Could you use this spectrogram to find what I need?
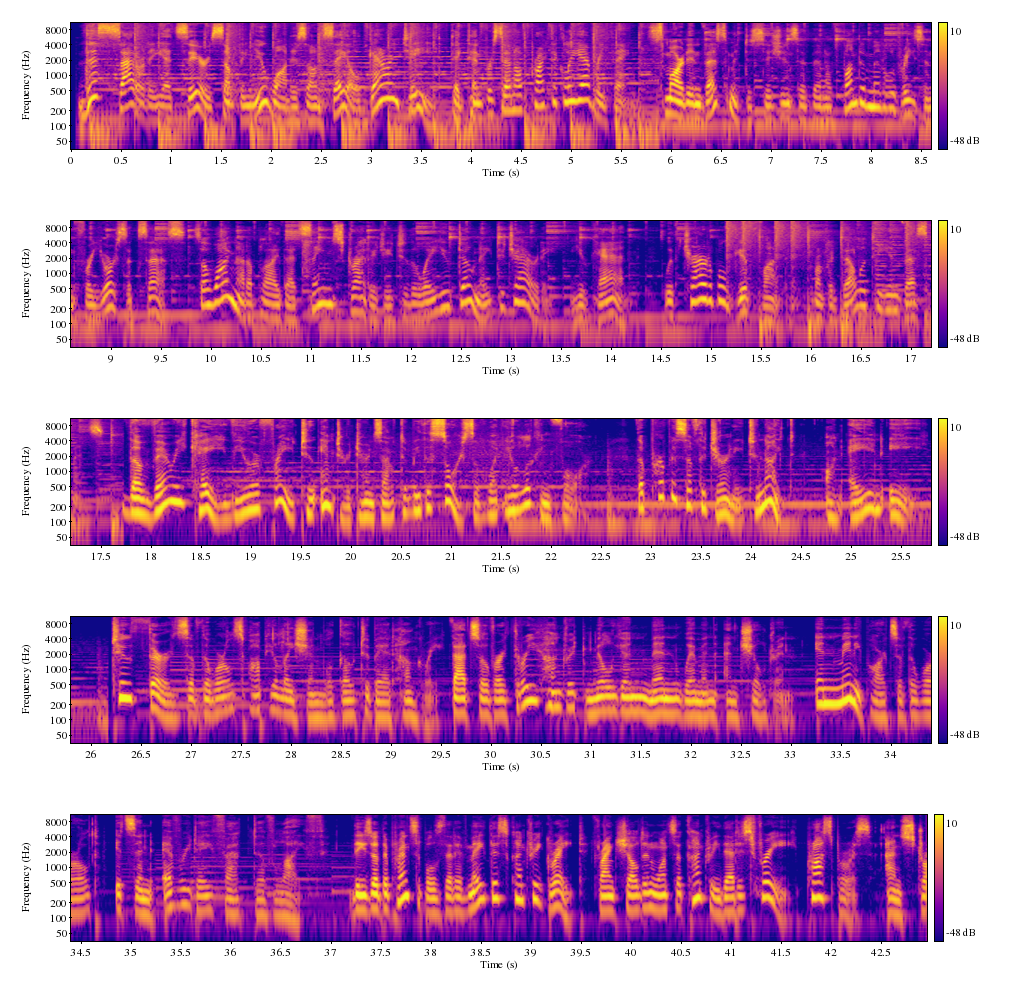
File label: Commercials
